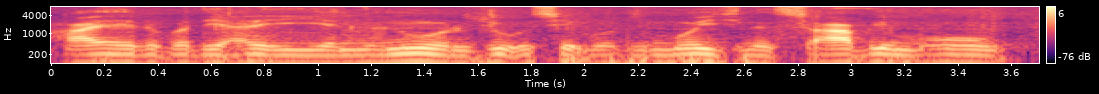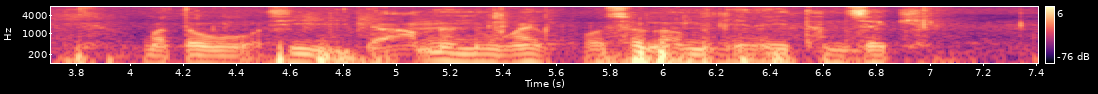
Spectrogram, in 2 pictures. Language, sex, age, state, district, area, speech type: Manipuri, male, 60+, Manipur, Imphal East, rural, spontaneous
